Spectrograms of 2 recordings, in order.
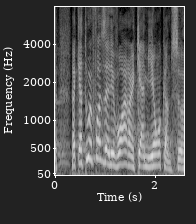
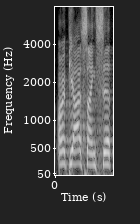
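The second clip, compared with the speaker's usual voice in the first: ordinary talk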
